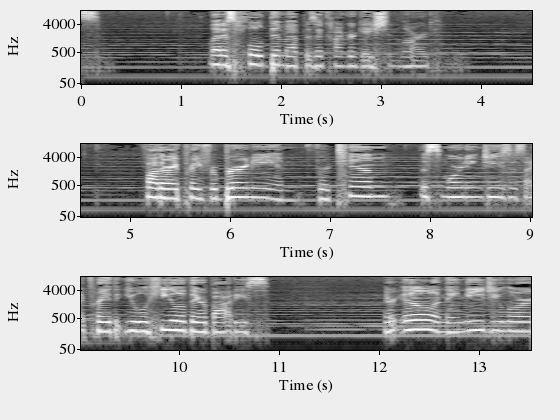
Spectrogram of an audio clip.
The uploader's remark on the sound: Woodland Life Church Live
